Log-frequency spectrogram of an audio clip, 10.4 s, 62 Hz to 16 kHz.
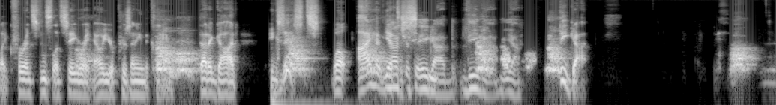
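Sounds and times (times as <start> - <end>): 
speech: 0.0 - 7.9
dog barking: 1.0 - 1.4, 2.0 - 2.8, 3.7 - 4.3, 6.3 - 7.6, 9.6 - 10.2
dog yipping: 2.1 - 2.7, 6.4 - 7.6, 9.6 - 10.2.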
